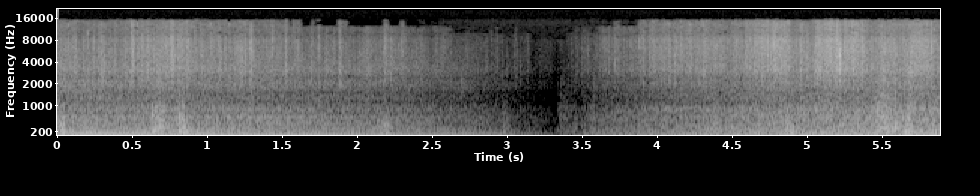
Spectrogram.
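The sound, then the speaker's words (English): A car drives along a narrow, overgrown road in County Limerick in lashing rain and wind, with a steady, low engine rumble and road noise. The sound thins out briefly about halfway through, then builds back to full strength, and no one speaks. “I'm travelling down this teeny tiny road.”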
